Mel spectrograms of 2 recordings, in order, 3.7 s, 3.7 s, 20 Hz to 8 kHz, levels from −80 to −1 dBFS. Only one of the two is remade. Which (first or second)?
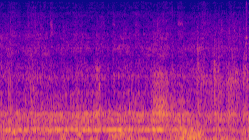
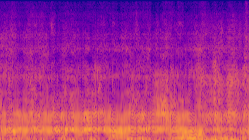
second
